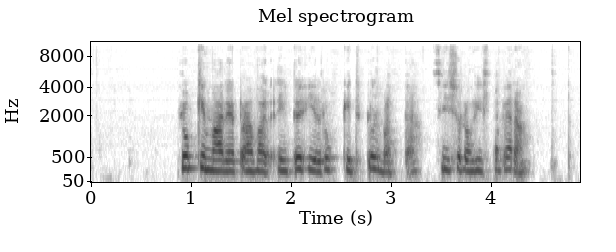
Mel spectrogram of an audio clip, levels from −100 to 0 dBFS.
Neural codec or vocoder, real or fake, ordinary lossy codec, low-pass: codec, 24 kHz, 3 kbps, HILCodec; fake; Opus, 64 kbps; 9.9 kHz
